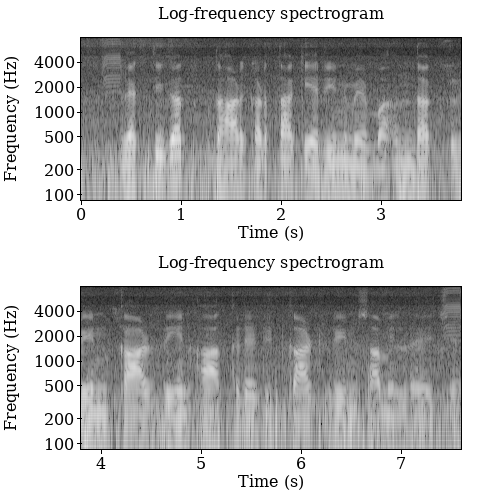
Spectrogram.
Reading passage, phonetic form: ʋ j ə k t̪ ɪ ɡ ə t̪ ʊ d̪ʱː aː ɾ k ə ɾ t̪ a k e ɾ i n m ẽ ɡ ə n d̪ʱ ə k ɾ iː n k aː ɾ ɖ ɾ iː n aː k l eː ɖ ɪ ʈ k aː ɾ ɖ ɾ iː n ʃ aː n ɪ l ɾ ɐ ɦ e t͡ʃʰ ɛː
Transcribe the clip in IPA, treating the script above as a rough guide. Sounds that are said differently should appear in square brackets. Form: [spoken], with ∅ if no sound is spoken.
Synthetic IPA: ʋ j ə k t̪ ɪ ɡ ə t̪ ʊ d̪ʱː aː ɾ k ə ɾ t̪ a k e ɾ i n m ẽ [b] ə n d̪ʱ ə k ɾ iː n k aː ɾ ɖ ɾ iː n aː k [ɾ] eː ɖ ɪ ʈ k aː ɾ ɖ ɾ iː n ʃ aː [m] ɪ l ɾ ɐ ɦ e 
